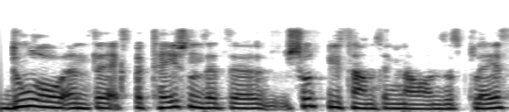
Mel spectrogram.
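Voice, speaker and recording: A somewhat breathy woman's voice, fairly low in pitch, with a non-native accent. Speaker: film director. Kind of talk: Q&A interview. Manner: halting, many fillers and repeats. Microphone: poor connection, can't hear host.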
